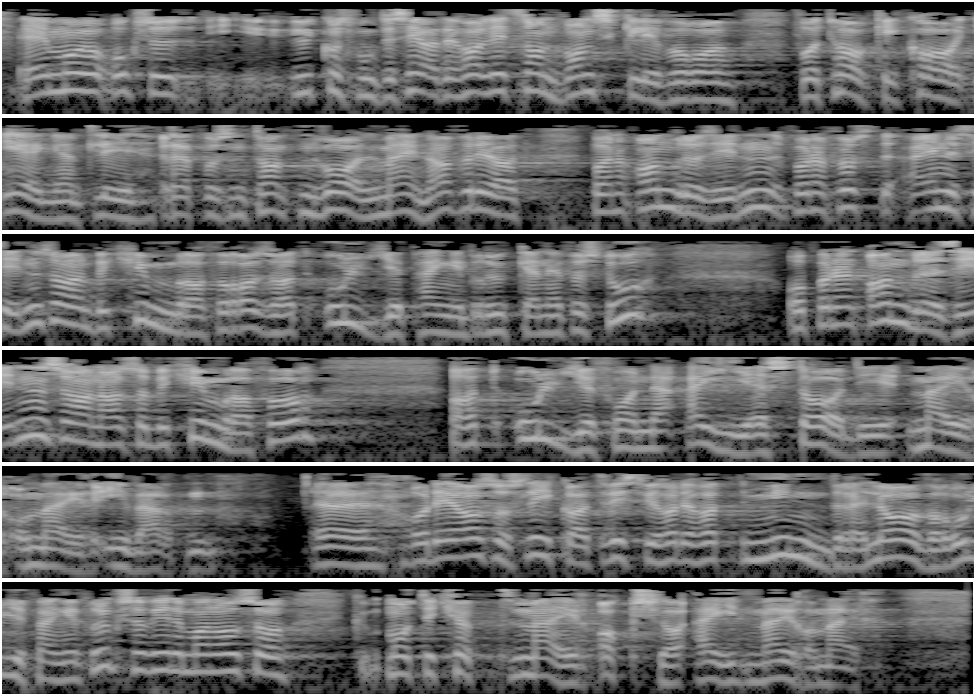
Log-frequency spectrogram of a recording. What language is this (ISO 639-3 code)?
nno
